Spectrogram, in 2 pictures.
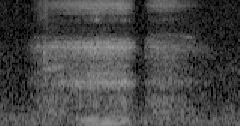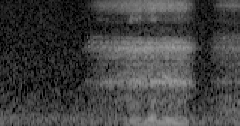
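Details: Father snoring in sleep, recorded without his knowledge: two loud, rattling inhaled snores about four seconds apart with quiet breathing between.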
